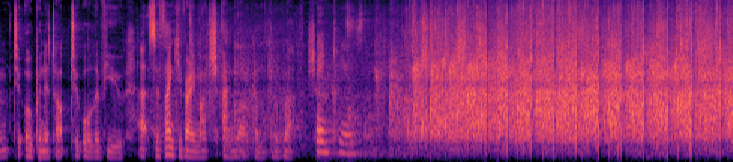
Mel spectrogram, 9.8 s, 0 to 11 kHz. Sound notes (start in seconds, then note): 5.0 applause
